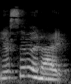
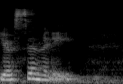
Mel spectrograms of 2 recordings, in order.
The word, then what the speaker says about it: Yosemite: learned that there is a way to pronounce the word Yosemite not yes in the night Yosemite but making mistakes is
